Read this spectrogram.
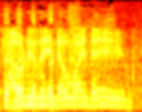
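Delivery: mock-bewildered whine; baffled victim. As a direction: play the spooked guest who can't understand. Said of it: "He's like".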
